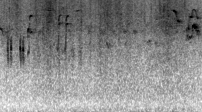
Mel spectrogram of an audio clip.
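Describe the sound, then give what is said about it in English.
Scattered bird chirps and high twittering calls ring out in a woodland over a steady outdoor hiss, a few brief bursts near the start and another cluster toward the end. “Birdsong, which interrupts you as you walk, and the rustling of the leaves underfoot, that crunch.”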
